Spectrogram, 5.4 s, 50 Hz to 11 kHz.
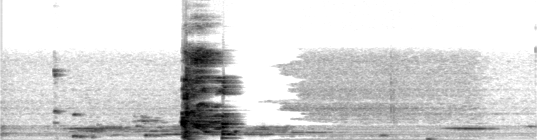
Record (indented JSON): {
  "cough_length": "5.4 s",
  "cough_amplitude": 31346,
  "cough_signal_mean_std_ratio": 0.27,
  "survey_phase": "alpha (2021-03-01 to 2021-08-12)",
  "age": "65+",
  "gender": "Male",
  "wearing_mask": "No",
  "symptom_none": true,
  "smoker_status": "Never smoked",
  "respiratory_condition_asthma": false,
  "respiratory_condition_other": false,
  "recruitment_source": "REACT",
  "submission_delay": "2 days",
  "covid_test_result": "Negative",
  "covid_test_method": "RT-qPCR"
}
